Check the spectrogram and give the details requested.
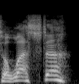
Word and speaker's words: Celesta: Again, is this Celesta? Is that how you pronounce it? Yeah, it is.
